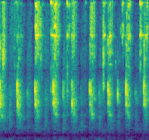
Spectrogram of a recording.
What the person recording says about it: shake it up. You can hear it moving in there.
